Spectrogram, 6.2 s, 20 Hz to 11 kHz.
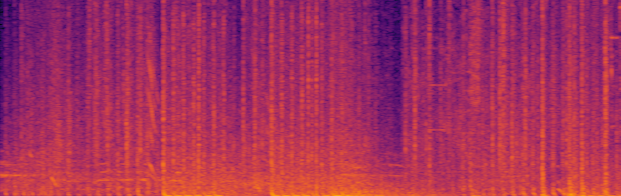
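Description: Rapid bursts of gunfire in the video game Battlefield 6, with a sniper rifle in play, crack repeatedly and loudly amid a dense, continuous battle din with overlapping shots.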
